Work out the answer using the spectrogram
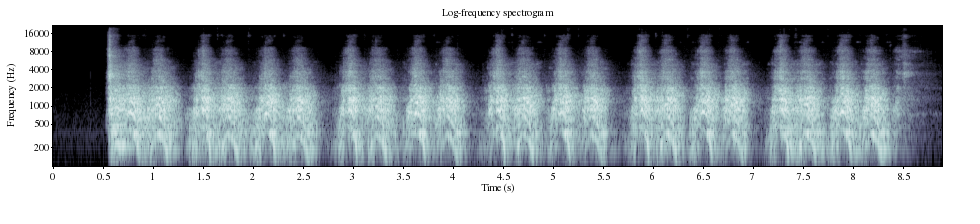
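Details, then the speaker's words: Thunderbird-sourced Ford 2.3 L turbo four on first start attempt in years, weak battery: starter churns in slow, uneven pulses without catching; crank no start because the injectors were not firing. "So after a ton of testing, I determined that the injectors were not firing."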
